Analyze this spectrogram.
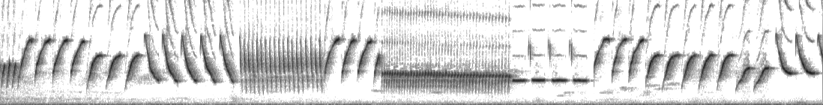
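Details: Belgian canary song intended to seduce other canaries: repeated falling chirp series, a buzzy trill, a long steady whistled note, then more rolling chirp sequences, loud and varied throughout.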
